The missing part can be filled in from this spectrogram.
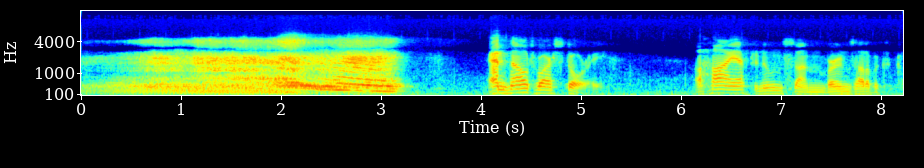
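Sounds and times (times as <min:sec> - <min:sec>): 
biplane propeller engine roaring overhead: 0:00.0 - 0:03.5
speech: 0:04.2 - 0:05.3, 0:06.2 - 0:08.2.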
